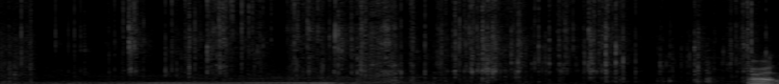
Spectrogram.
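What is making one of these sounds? A foil wrapper crinkles and tears as hands pull it open.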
